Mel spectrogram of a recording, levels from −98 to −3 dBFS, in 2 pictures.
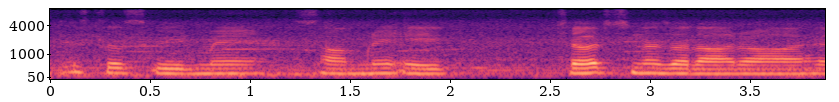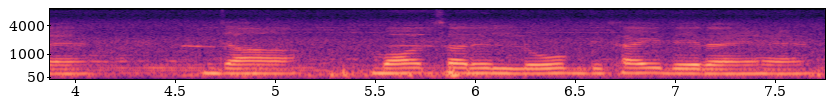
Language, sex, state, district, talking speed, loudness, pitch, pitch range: Hindi, male, Bihar, Sitamarhi, 140 wpm, -26 LUFS, 160 Hz, 155-170 Hz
